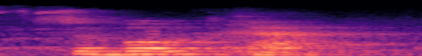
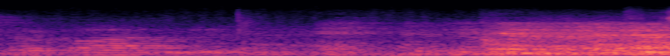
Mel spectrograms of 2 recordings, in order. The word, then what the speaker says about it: Sabatka: If you're in Europe, it would be pronounced Sabotka. Sabotka. But in America, it's Sabatka.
